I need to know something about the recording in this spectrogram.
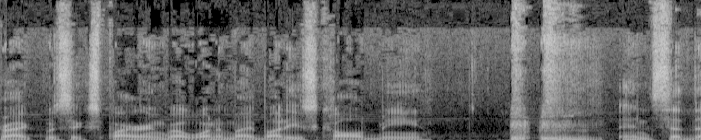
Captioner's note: clears throat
